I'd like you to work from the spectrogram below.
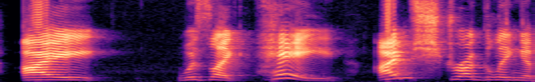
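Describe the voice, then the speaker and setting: The tone is both animated and bright and sharp. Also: woman. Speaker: streamer. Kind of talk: casual chat. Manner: loud.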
